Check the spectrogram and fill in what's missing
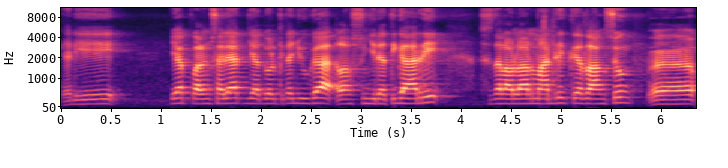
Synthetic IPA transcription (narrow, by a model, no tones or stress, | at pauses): d͡ʒadi | jap̚kalmisaliɦat̪̚d͡ʒat̪ualkit̪ad͡ʒuɡalaŋsʊŋd͡ʒudat̪iɡaɦaɾisət̪əlahulaanmadɾɪt̪̚kit̪alaŋsʊŋə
